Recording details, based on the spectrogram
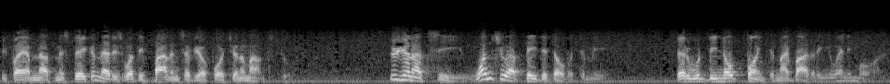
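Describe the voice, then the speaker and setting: Suave, low-voiced, menacing gentleman blackmailer. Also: big pitch swings. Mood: smugly polite. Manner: oily, overly formal politeness, deliberate phrasing. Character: suave, menacing male blackmailer, coolly polite. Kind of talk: 1940s radio mystery acting. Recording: muffled old radio recording with noisy hum.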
